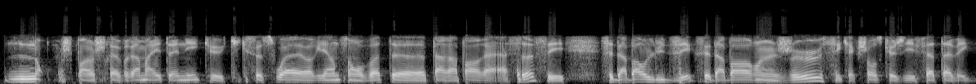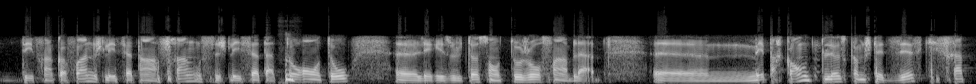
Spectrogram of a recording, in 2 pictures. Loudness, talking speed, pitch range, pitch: -16 LUFS, 205 wpm, 95-120 Hz, 105 Hz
